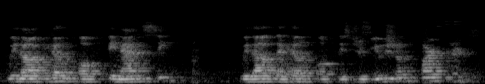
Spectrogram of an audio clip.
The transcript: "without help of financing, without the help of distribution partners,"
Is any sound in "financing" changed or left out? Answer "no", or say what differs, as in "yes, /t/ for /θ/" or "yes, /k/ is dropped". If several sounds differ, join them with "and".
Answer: no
